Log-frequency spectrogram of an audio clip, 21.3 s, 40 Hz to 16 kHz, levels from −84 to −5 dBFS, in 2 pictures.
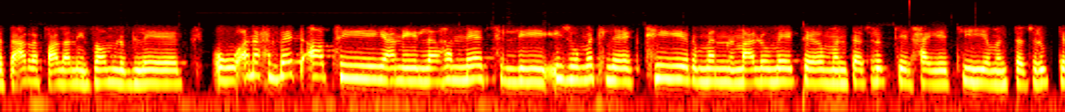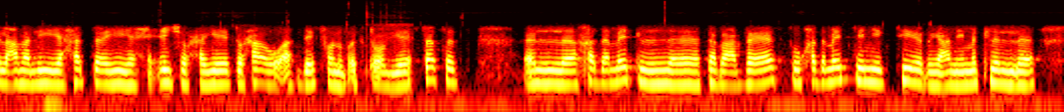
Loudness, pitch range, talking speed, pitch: -15 LUFS, 185-210 Hz, 100 wpm, 195 Hz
